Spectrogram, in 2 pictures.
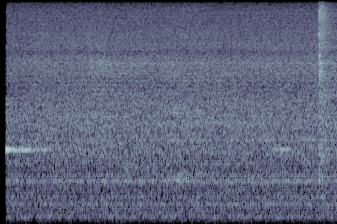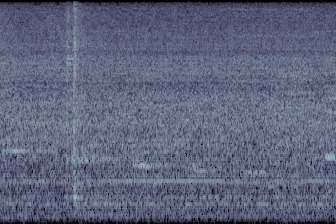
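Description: Machinery hums steadily in a large room.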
